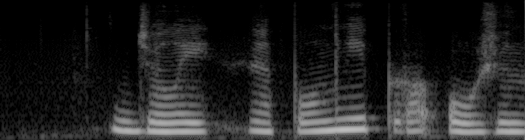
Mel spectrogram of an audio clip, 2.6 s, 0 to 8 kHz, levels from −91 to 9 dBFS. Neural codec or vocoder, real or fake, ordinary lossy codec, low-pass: codec, 16 kHz, 0.5 kbps, X-Codec, HuBERT features, trained on balanced general audio; fake; none; none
